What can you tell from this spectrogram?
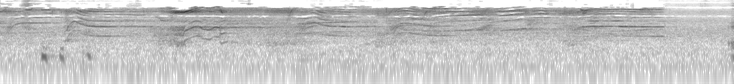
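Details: Northern Resident, fish-eating killer whales of clan A give three different dialect calls, squealing and wavering up and down in pitch, played back at a whale museum in Telegraph Cove.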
